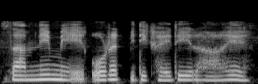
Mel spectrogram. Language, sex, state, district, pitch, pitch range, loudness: Hindi, female, Arunachal Pradesh, Papum Pare, 210 Hz, 200-215 Hz, -17 LUFS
